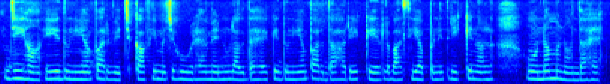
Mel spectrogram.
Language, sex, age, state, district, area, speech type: Punjabi, female, 18-30, Punjab, Muktsar, rural, read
